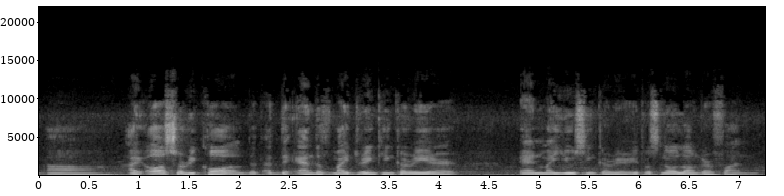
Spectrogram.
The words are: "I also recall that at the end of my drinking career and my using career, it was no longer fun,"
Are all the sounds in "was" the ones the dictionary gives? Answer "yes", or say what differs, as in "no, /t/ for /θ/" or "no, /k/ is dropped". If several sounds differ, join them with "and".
no, /s/ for /z/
